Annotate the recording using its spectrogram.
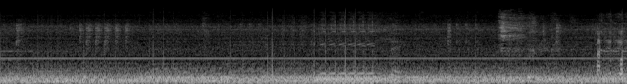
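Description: Steady low rumble of jet airliner cabin noise as the plane rolls along the runway after landing, heard from inside the cabin, with a thin steady whine running through it.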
